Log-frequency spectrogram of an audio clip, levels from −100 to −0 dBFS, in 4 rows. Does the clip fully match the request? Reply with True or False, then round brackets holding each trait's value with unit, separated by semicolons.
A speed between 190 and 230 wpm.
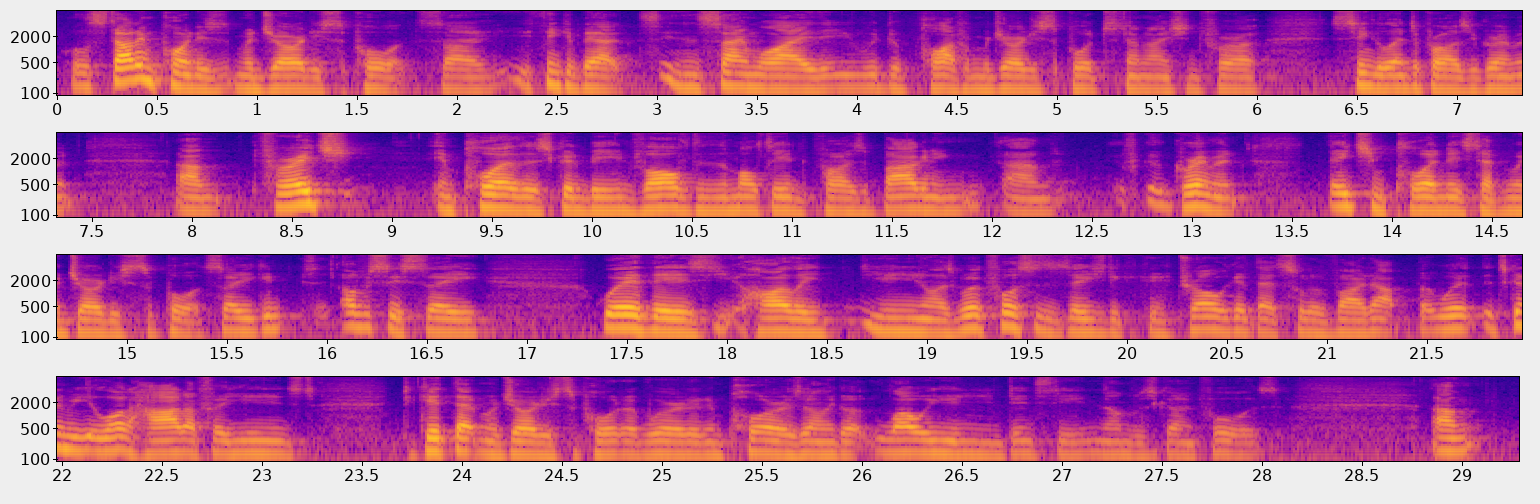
True (205 wpm)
